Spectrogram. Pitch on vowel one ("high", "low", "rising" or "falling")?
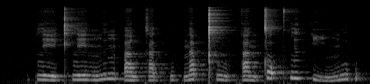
low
